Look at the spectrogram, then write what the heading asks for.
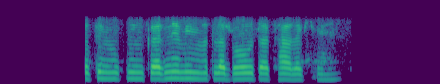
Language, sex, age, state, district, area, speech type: Hindi, female, 18-30, Bihar, Madhepura, rural, conversation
